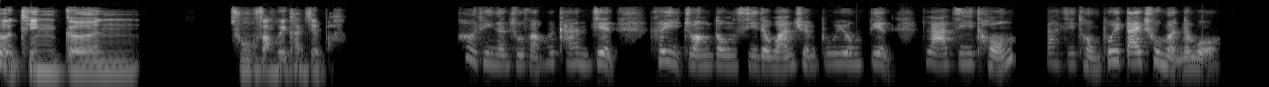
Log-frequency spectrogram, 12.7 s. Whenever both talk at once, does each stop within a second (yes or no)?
yes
